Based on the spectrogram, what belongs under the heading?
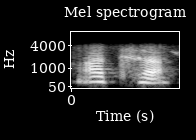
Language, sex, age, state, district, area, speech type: Bengali, female, 30-45, West Bengal, Darjeeling, urban, conversation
